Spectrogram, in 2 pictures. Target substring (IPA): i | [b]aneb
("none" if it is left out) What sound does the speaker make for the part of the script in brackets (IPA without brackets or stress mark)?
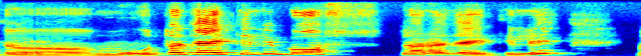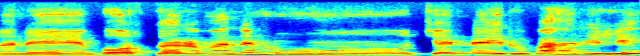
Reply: m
